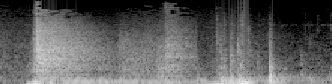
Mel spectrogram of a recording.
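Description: A refrigerator door pulled open with a sudden rush of noise, followed by rattling and a couple of sharp knocks near the end.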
